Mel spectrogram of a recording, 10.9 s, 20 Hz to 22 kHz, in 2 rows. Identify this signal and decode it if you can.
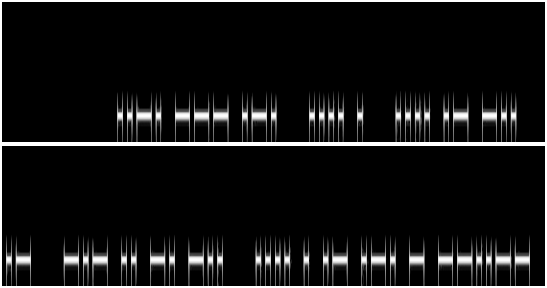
Morse code, heard as a keyed tone, about 25 wpm, 700 Hz. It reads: FOR HE HAD A KIND HEART,
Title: Sentences from Top 1400 Words 25wpm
